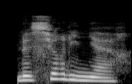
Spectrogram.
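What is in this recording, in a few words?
"le surligneur", French; utiles escolares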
